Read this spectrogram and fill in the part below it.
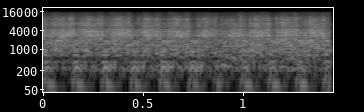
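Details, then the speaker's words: Quad engine rebuilt with a 3D-printed carbon fiber piston, plug showing no plastic, being hit with starting spray: choppy uneven popping at a fast beat, barely holding on and getting worse; owner suspects it is running lean. "hit her with the spray again M it has definitely you know gotten worse it seems not a great time"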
